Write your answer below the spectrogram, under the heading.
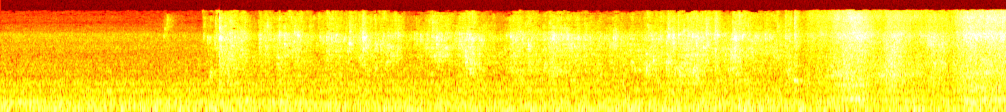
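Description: Dark dye water poured from a plastic bucket into a toilet bowl. It splashes steadily from about two seconds in and grows louder near the end.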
